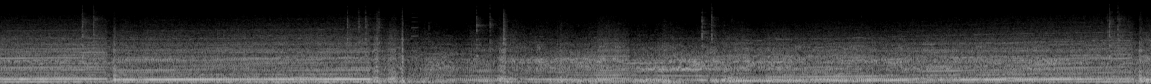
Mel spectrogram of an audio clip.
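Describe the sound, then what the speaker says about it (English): Race car engine in the GT Sport racing game at the Barcelona circuit, a steady loud drone with pitch steps as it upshifts through the gears, continuous throughout with no talk. "Definitely have to upshift in third right there."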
